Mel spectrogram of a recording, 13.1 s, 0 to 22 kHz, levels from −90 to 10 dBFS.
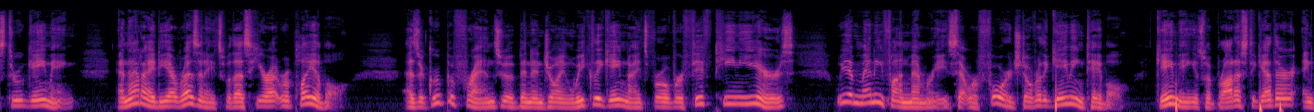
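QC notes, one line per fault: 10.55–10.58 s, 11.75–11.78 s, 12.60–12.82 s: loud pop. Four sharp pops sit on top of the speech, which carries on underneath. The first two are single and reach about 15 and 20 dB above the speech. The last is a quick pair, about 15 dB up. A sudden electrical pulse, likely from a plug, switch or static, was added to the signal.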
